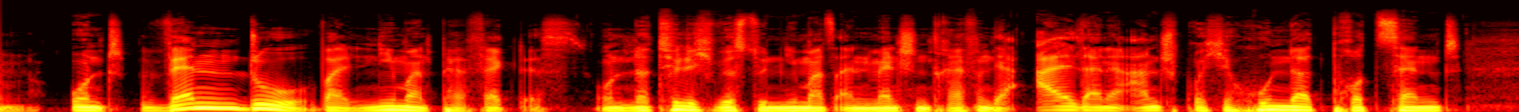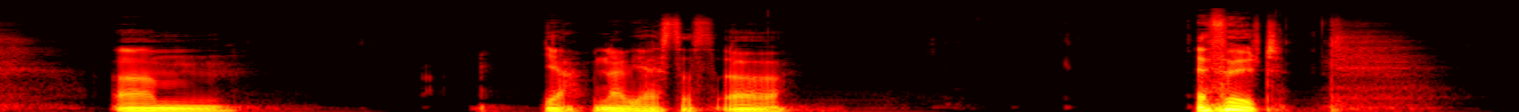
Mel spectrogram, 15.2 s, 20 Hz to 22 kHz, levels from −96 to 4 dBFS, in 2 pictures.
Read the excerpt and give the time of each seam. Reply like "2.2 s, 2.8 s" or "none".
none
